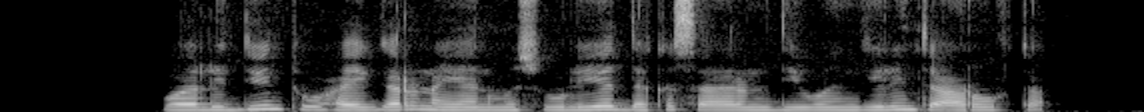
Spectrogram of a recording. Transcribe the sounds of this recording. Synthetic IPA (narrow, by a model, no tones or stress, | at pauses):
waːlɪd̪iːnt̪ʰʊwɑħɑjɡɐɾɐnɐjaːnmɐsuːlɪjɐd̪ːɐkʰɐsaːɾɐnd̪iːwaːŋɡɛlɪnt̪ʰɐʕɑɾuːrt̪ʰɐ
